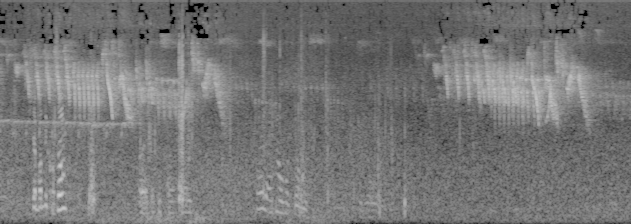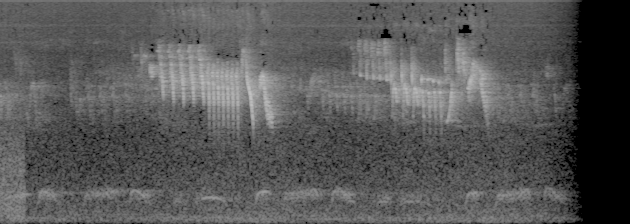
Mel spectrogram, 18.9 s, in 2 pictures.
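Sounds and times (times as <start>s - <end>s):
outdoor background noise: 0.0s - 18.2s
songbird singing: 0.0s - 18.2s.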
